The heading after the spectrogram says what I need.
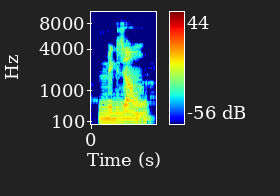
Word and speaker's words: Michaung: said that the severe cyclone storm Michaung pronounced Migjaon over west central and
